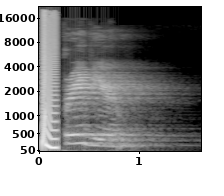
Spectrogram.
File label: button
